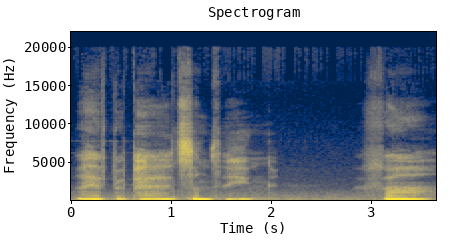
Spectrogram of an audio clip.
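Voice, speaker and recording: A woman with a British accent playing a regal, possessive witch in whispered ASMR roleplay, speaking archaically and imperiously with long pauses, close to the microphone. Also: mid-range voice, completely flat delivery, warm tone. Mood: solemn, possessive. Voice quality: breathy, whispered. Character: regal, possessive witch, cool yet tenderly commanding. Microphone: close binaural ASMR microphone.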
